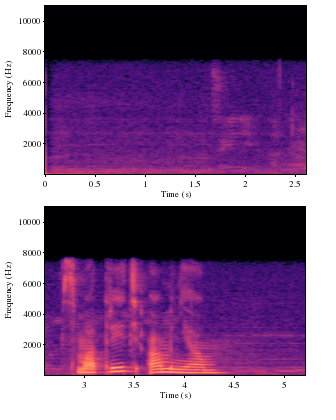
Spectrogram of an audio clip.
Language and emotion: Russian, neutral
